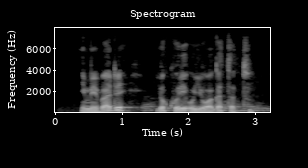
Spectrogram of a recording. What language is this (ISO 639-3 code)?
kin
